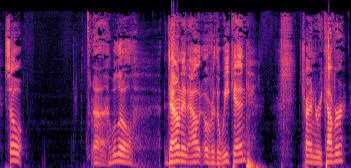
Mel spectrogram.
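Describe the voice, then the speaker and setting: A man's voice: mid-range voice, no echo, studio quality. A man hosting a solo political commentary podcast, congested from a sinus infection, rambling and wry with sighs and short laughs. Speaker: podcast host.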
